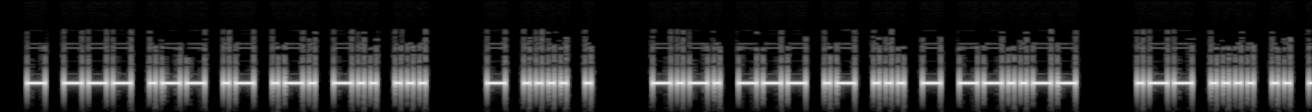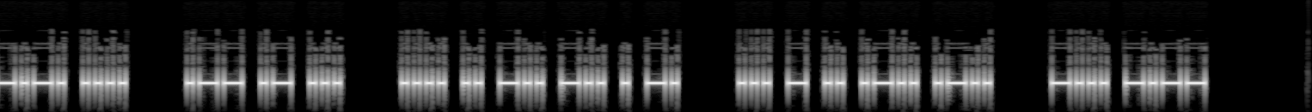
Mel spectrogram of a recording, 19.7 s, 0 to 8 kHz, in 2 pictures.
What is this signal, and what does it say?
Morse code, heard as a keyed tone, about 26 wpm, 650 Hz. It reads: TOWARDS THE COAST, WHICH WAS HIDDEN STILL BY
